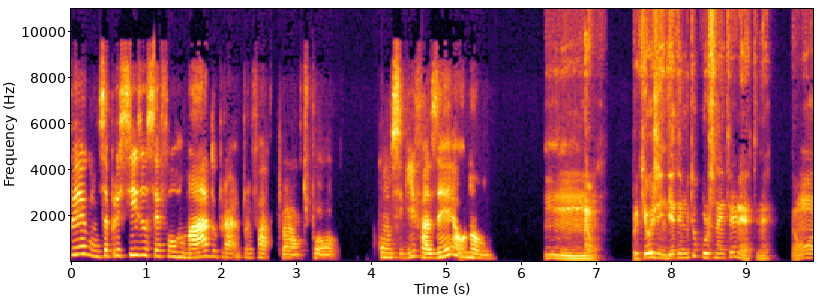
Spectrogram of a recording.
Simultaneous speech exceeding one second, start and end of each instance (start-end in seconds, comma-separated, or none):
none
